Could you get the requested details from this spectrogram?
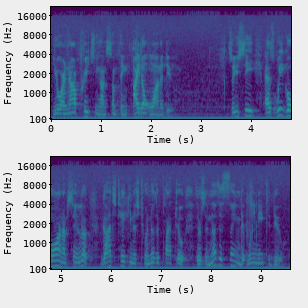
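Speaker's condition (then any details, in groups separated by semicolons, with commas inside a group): No condition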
